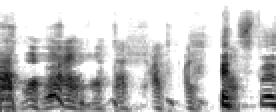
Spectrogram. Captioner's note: laughter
